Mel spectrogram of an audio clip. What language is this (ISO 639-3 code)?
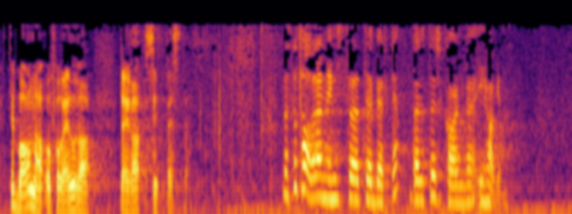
nno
